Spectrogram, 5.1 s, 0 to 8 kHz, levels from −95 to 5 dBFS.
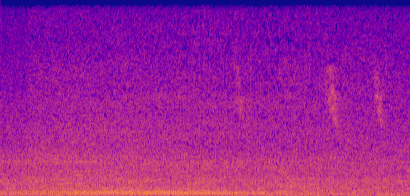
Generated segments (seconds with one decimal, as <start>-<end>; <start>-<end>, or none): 2.3-4.4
